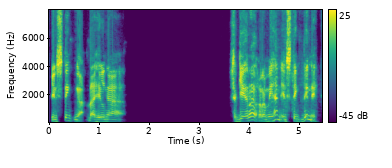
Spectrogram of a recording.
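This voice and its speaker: A man's voice: on the high side, big pitch swings, measured pace, no room sound. A middle-aged Filipino man hosting a military interview, explaining terms to viewers and pressing his guest with follow-up questions. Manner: explains to viewers, asks probing follow-ups. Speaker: host, retired army colonel. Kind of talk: interview commentary.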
